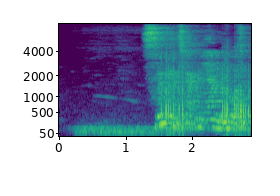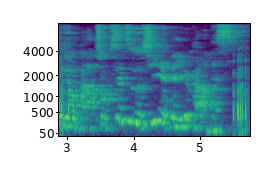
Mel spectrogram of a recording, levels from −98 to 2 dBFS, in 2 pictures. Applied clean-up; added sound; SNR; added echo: classical method WPE with log-MMSE.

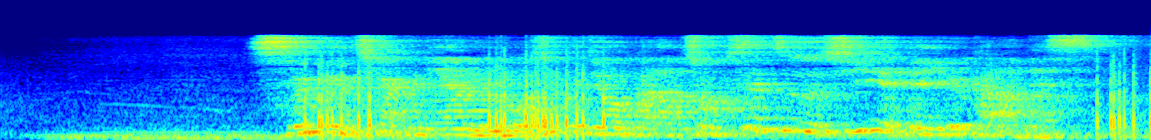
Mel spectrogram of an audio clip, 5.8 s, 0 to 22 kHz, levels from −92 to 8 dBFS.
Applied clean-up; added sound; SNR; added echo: none; Fireworks; 5 dB; reverberation time 1.1 s.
